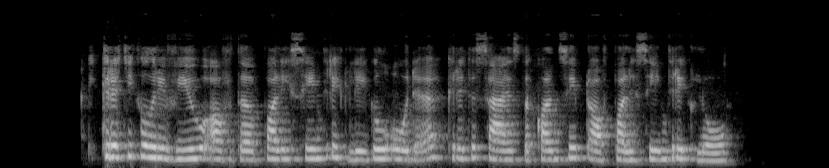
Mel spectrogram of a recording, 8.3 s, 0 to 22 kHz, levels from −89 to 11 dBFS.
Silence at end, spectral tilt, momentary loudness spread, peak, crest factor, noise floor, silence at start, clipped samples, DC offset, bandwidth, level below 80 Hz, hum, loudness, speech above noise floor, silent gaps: 1 s; -5 dB/octave; 7 LU; -2 dBFS; 16 dB; under -90 dBFS; 0.9 s; under 0.1%; under 0.1%; 9.6 kHz; -66 dBFS; none; -18 LUFS; over 72 dB; none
